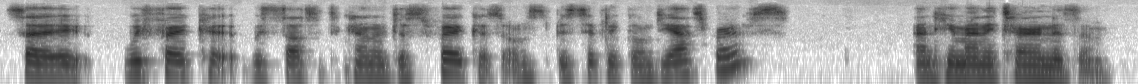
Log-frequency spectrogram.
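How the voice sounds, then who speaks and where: A woman's voice: fairly low pitch, steady tone, fairly quick, darkish tone, no room sound, muffled recording. A middle-aged woman, a CEO guest in a live online interview who talks thoughtfully with many fillers and restarts. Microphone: video call.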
